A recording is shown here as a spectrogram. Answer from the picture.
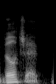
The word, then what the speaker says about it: Belichick: That's how you say it, Belichick.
